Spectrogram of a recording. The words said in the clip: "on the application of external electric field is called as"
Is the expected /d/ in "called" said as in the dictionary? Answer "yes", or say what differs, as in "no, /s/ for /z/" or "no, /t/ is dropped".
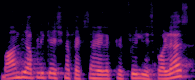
no, /d/ is dropped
